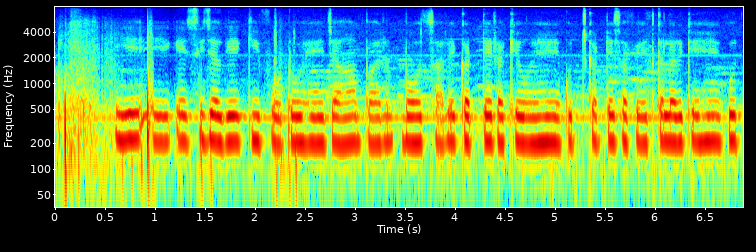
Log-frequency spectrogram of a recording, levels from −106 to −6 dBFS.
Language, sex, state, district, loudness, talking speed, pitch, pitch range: Hindi, female, Rajasthan, Jaipur, -20 LUFS, 200 wpm, 205 Hz, 205-215 Hz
